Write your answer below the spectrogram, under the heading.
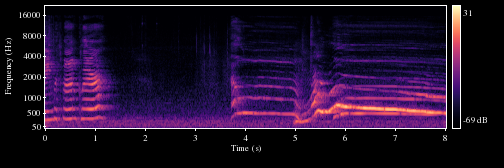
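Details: An English Springer Spaniel singing along with its owner: a brief pulsing burst at the start, a quiet gap, then a sustained falling howl, a quick dipping yelp, and a long loud howl that slowly slides downward.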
